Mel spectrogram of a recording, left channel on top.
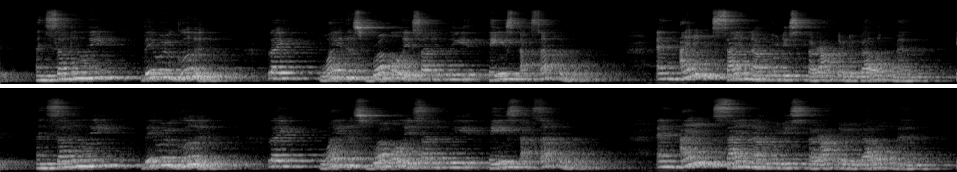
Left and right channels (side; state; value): both; normal; correlation 0.53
